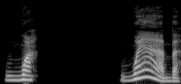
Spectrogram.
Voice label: babys sound audio WEB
